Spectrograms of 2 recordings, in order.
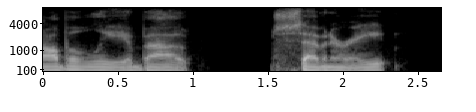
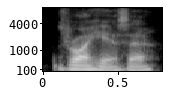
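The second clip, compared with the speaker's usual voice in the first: lightly voiced officer, louder; a louder, official check of the facts; guard captain; 6 dB louder than usual. Captain asking shopkeeper about the stolen item, a touch official. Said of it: "the captain of the guard goes".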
